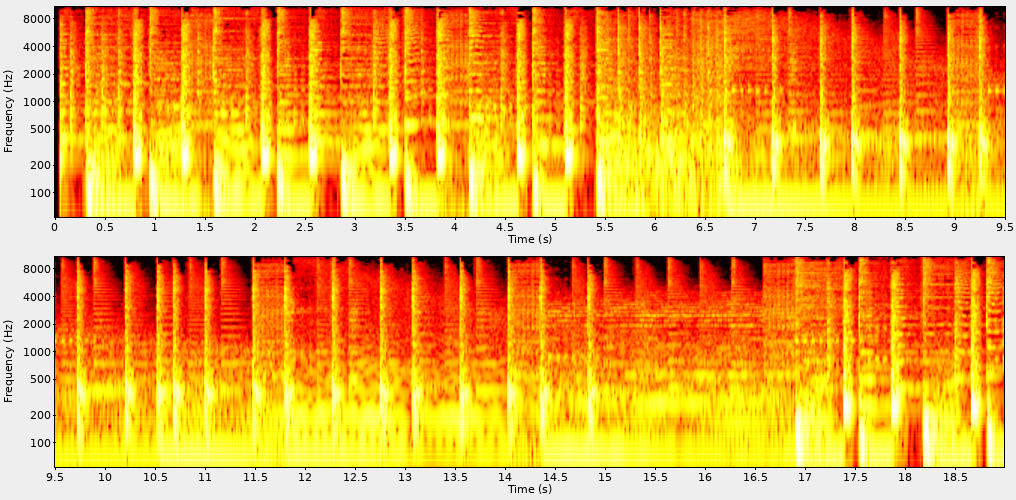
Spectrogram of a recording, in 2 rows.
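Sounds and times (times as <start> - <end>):
reggaeton beat: 0.0 - 18.9.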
